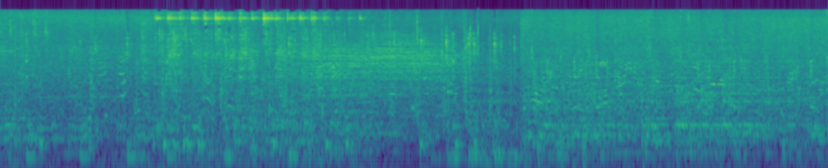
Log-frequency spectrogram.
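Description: Music, with a crowd's voices and chatter mixed in.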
